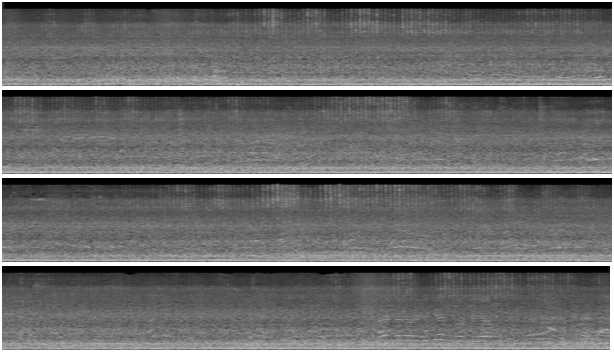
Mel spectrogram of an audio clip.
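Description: Sugar-mill machinery at the cane unloading yard running with a steady, even hum and rumble, over a continuous background of voices.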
